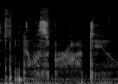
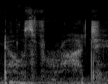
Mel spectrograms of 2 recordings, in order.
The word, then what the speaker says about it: Nosferatu: I believe it's Nosferatu. I was saying it wrong for a while.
